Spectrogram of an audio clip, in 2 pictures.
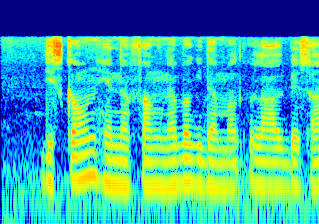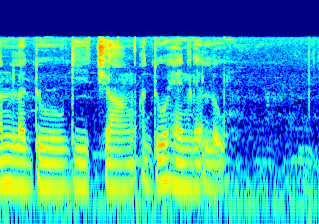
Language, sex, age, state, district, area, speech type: Manipuri, male, 18-30, Manipur, Churachandpur, rural, read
